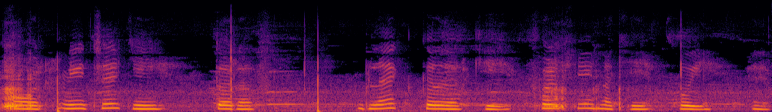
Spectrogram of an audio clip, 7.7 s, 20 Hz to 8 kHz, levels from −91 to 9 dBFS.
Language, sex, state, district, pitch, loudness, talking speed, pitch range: Hindi, female, Madhya Pradesh, Dhar, 255 Hz, -19 LUFS, 85 wpm, 235-290 Hz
